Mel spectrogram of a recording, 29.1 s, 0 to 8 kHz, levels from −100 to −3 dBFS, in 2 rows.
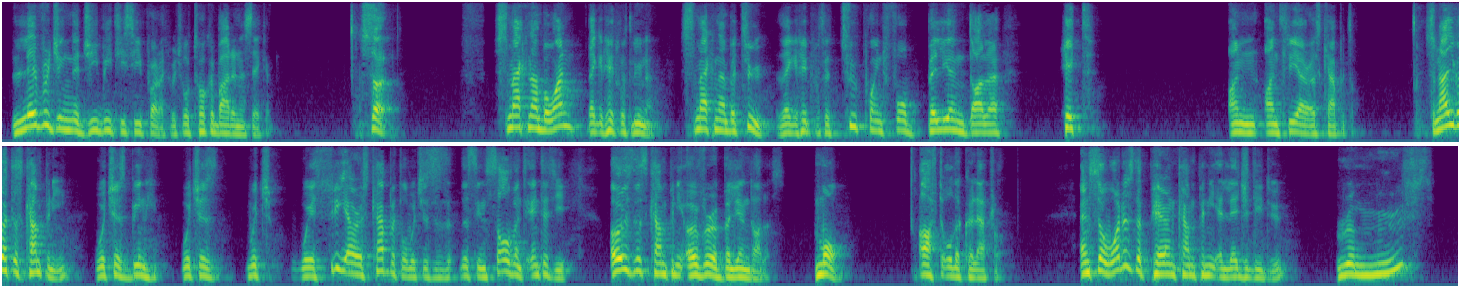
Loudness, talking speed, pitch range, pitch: -20 LUFS, 165 wpm, 135-175 Hz, 150 Hz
